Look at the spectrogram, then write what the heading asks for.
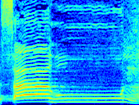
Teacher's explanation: آخر میں نون کو ظاہر کریں، قلقلہ نہ کریں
